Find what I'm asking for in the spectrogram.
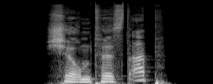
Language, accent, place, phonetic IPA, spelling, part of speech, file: German, Germany, Berlin, [ˌʃɪʁmtəst ˈap], schirmtest ab, verb, De-schirmtest ab.ogg
- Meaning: inflection of abschirmen: 1. second-person singular preterite 2. second-person singular subjunctive II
